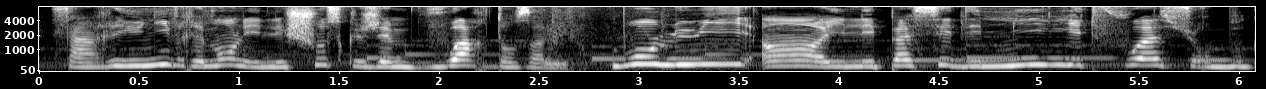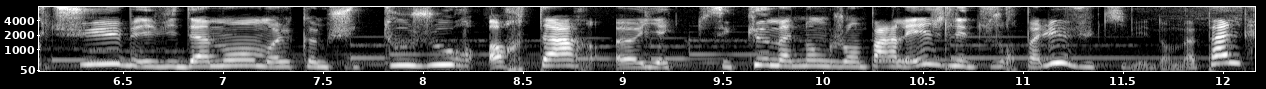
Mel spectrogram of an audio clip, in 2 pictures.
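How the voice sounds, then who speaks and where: Young woman vlogging about books, chatty and excited, lots of euh, slightly high voice, faint music behind. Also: brisk, hardly any pauses. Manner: chatty and excitable, with many fillers. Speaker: book vlogger. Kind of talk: casual chat to camera.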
